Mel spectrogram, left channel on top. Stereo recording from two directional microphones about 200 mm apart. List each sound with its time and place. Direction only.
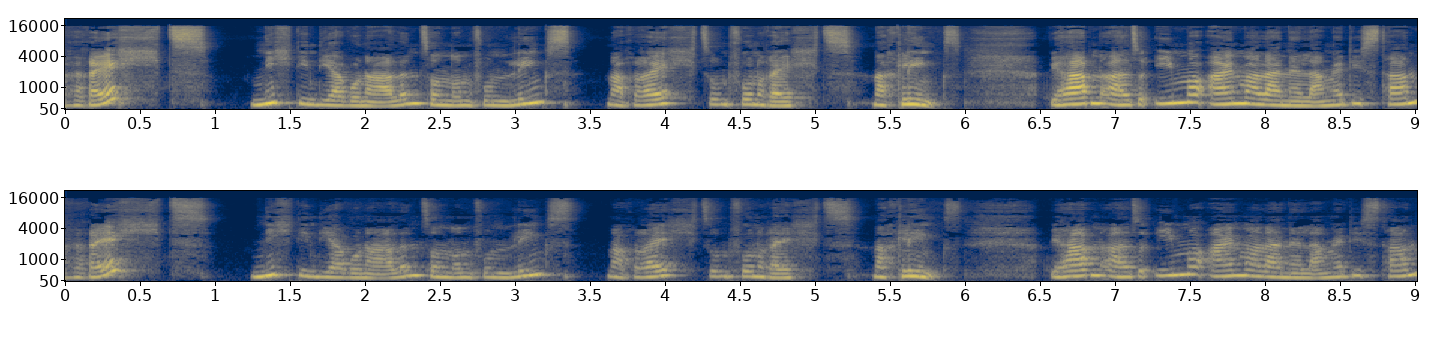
0.0 s a woman's voice: 35° left (ahead or behind)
